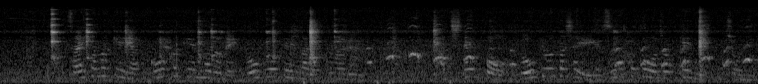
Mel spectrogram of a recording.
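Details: A litter of Border Collie pups, Ren, Ten, Jasmine and Swan, 22 days old and born 23 November 2012, peep and whine in thin curving squeals roughly every second, over scattered metallic clicks and taps.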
